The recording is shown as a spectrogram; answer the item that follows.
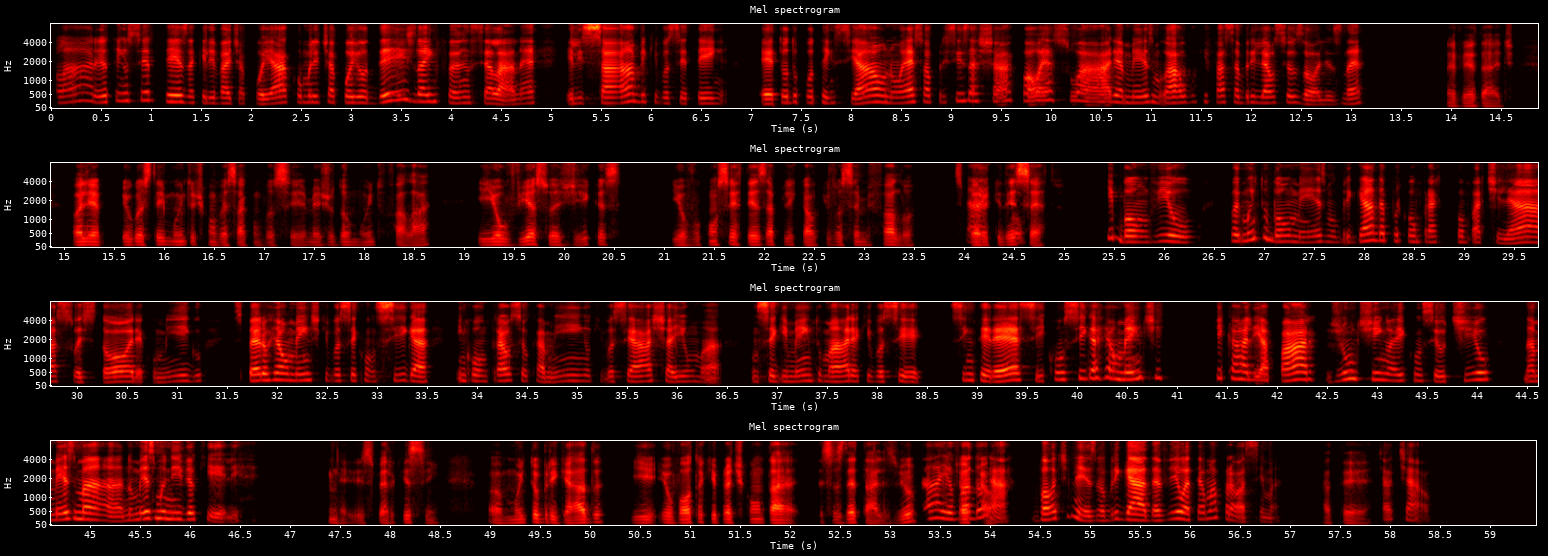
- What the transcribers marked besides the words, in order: none
- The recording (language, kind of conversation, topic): Portuguese, advice, Como posso dizer não sem sentir culpa ou medo de desapontar os outros?
- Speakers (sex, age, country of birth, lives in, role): female, 50-54, Brazil, Portugal, advisor; male, 30-34, Brazil, Portugal, user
